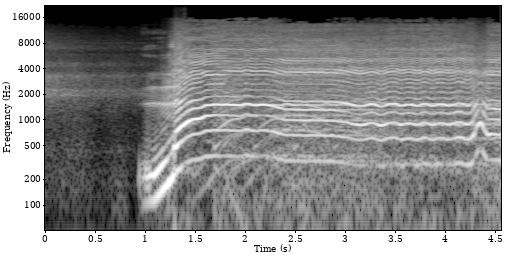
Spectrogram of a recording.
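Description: A man chants in a long, wavering voice through a loudspeaker.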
